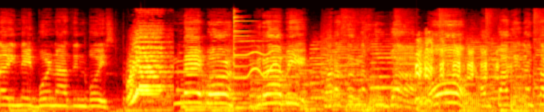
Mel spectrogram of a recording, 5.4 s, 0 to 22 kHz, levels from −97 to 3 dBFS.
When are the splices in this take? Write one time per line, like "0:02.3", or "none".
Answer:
0:01.7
